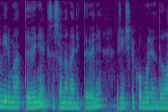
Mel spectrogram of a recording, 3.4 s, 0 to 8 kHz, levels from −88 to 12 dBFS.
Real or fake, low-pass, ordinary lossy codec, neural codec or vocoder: fake; none; none; codec, 16 kHz, 8 kbps, FreqCodec, smaller model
